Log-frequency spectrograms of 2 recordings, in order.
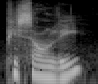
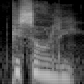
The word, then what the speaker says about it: pissenlit: I'm gonna take a stab at the pronunciation of pissenlit. P-I-S-S-E-N-L-I-T.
